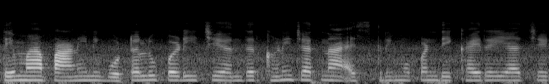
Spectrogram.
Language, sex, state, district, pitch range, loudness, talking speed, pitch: Gujarati, female, Gujarat, Gandhinagar, 185-195 Hz, -22 LUFS, 140 wpm, 190 Hz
